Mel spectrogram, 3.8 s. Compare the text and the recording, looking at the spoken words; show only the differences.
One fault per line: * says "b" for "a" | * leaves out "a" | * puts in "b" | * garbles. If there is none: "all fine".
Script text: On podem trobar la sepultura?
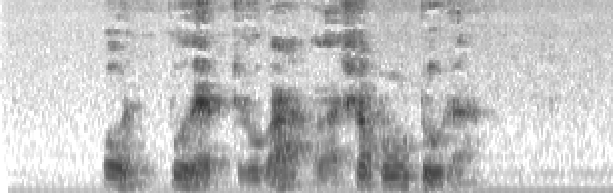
all fine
